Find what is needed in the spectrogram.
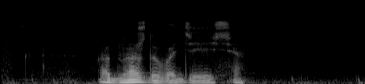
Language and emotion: Russian, sad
